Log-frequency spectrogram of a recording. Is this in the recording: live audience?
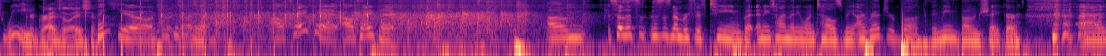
yes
